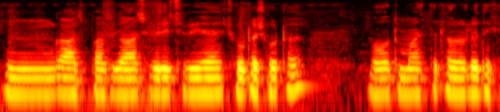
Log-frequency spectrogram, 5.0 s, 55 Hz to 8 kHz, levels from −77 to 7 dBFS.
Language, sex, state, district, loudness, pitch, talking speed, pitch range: Hindi, male, Bihar, Madhepura, -18 LUFS, 125 Hz, 180 wpm, 125-130 Hz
